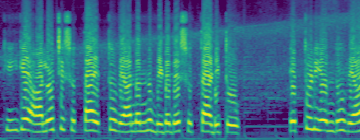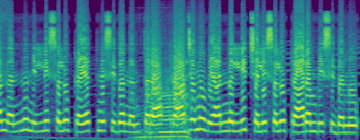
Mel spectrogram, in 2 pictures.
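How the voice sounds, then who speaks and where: A woman's voice: on the high side, steady tone, unhurried, over music, poor audio. A woman narrating scripted moral tales for children.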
